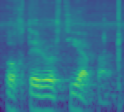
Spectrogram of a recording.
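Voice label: "Okhterordiapan", pronunciations; Fourth Way; Beelzebub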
